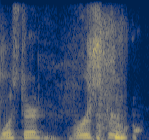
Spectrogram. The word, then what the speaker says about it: Worcester: fantastic tap list um worcester is kind of it's spelled warcester i called it warcester like uh you know a true american would but uh those people up in boston call it worcester so it's kind of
